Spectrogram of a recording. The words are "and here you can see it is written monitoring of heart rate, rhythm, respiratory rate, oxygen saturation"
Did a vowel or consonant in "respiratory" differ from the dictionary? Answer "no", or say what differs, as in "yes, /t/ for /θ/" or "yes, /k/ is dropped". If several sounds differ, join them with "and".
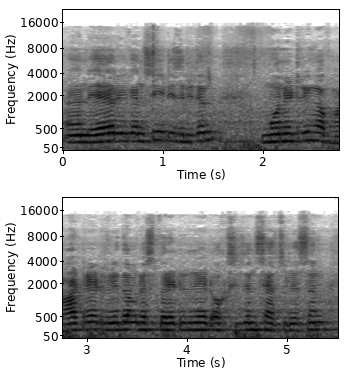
no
